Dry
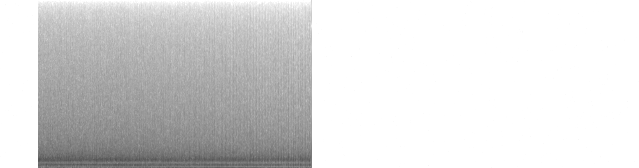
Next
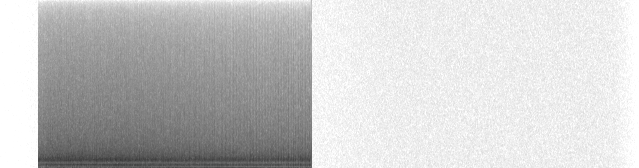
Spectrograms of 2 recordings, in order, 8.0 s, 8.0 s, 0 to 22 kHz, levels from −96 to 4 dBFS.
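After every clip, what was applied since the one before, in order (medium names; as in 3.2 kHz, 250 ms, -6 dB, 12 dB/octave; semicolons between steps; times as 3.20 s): level rider gain up to 12.5 dB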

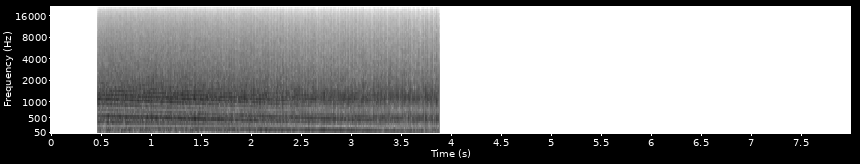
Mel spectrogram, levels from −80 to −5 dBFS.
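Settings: peak limiter -6 dBFS, peak gain reduction 4.5 dB; upward expansion 1.5:1, over -42 dBFS; trim +5 dB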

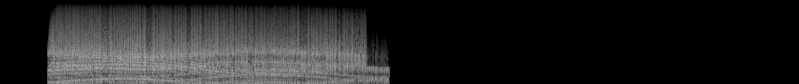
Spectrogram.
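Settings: time-frequency box 3.66–6.45 s, 600–12000 Hz -22 dB; level-controlled noise filter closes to 830 Hz, open at -15.5 dBFS; ring modulator with a swept carrier 400 Hz, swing 45%, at 0.38 Hz; trim -1 dB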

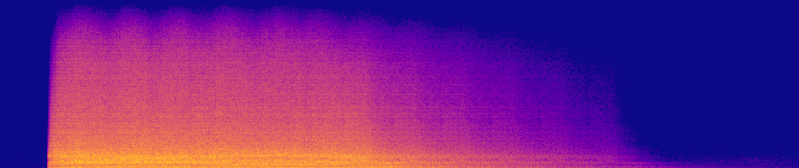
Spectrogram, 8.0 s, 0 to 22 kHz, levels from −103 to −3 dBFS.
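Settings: wow and flutter 51 cents; feedback delay 491 ms, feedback 43%, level -10.5 dB; simulated room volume 670 m³, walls mixed, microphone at 4 m; trim -5.5 dB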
